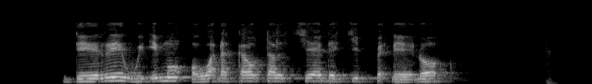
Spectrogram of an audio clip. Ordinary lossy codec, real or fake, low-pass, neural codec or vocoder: Opus, 24 kbps; real; 7.2 kHz; none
